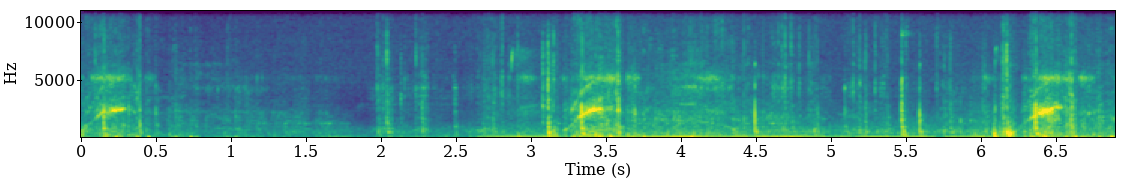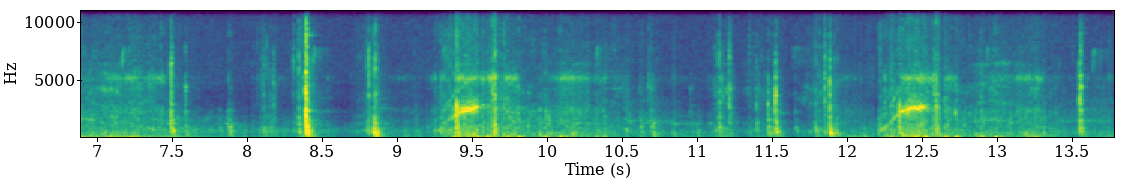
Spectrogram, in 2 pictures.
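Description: The recoil cord of a Troy-Bilt TB130 lawn mower is pulled again and again at steady intervals, each pull a brief mechanical zip and rattle, and the engine never catches, leaving quiet gaps between attempts.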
